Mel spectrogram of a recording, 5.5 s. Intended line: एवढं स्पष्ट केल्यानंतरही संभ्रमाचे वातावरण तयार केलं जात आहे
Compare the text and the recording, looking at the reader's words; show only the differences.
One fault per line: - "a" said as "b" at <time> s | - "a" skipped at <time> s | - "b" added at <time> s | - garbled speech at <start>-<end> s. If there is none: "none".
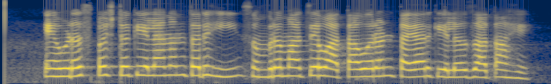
none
